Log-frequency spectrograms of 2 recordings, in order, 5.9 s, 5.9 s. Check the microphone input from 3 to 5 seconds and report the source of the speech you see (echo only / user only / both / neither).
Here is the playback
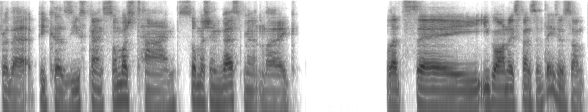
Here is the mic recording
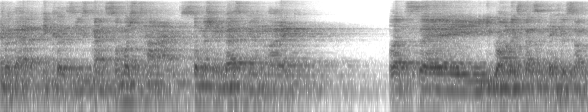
echo only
